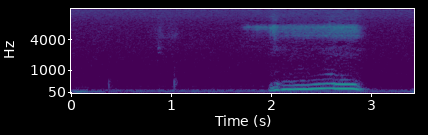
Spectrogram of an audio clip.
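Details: Sleeping elderly grandpa cat with sleep apnea gives a single drawn-out, nasal snore just under a second long, with a steady tone, after near silence with a couple of faint clicks.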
